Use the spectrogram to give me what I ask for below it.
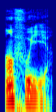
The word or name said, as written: enfouir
